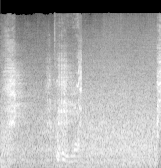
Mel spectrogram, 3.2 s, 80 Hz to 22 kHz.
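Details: Blue-and-yellow macaws in the Los Palos Grandes neighbourhood of Caracas, Venezuela, on 21 July 2012: harsh, broad squawks in short bursts, with a pause between them and a low city hum in the background.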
